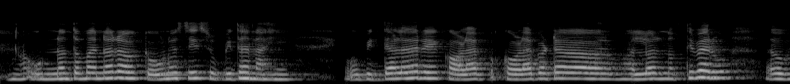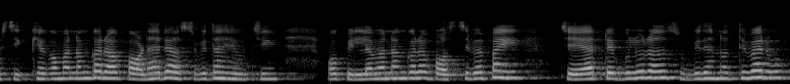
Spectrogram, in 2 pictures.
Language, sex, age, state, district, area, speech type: Odia, female, 18-30, Odisha, Dhenkanal, rural, spontaneous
